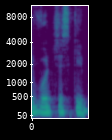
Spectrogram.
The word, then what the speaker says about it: Wojcicki: I hope that is actually how you say it, because if you were to read that in Polish, it does say Wojcicki, but I think, you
